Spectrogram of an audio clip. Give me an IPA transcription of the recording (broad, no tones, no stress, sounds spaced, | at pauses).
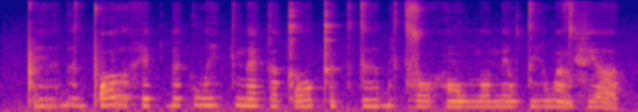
pʼ i r ɠ ɨ d pʼ ɔ r h e k ɠ ɘ k w i k n ɛ k ɐ kʼ o kʼ ɨ k t ɨ ɓ i t z o h ɔ̃ w n o n e w t i w ɐ̃ z fʲ ɐ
